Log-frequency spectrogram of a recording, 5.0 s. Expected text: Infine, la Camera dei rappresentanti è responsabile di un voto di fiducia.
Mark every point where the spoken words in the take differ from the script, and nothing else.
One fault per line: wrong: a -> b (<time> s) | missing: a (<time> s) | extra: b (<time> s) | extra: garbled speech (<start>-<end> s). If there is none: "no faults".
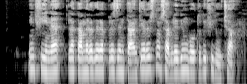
no faults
